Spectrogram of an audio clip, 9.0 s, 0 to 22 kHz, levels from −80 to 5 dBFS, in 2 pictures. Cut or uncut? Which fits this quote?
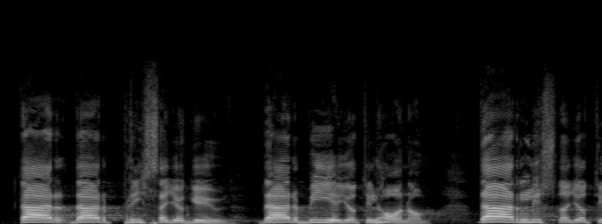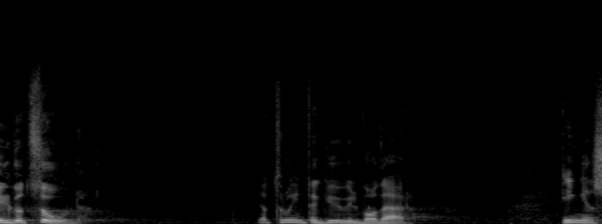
uncut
